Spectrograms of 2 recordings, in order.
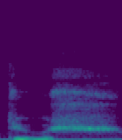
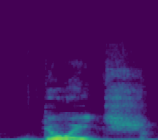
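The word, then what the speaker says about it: Deutsch: Grant is played by Kurt douche or not douche Kirk Deutch I actually don't that's the German word for German so I'm assuming that's how you pronounce it okay Kurt deut credits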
